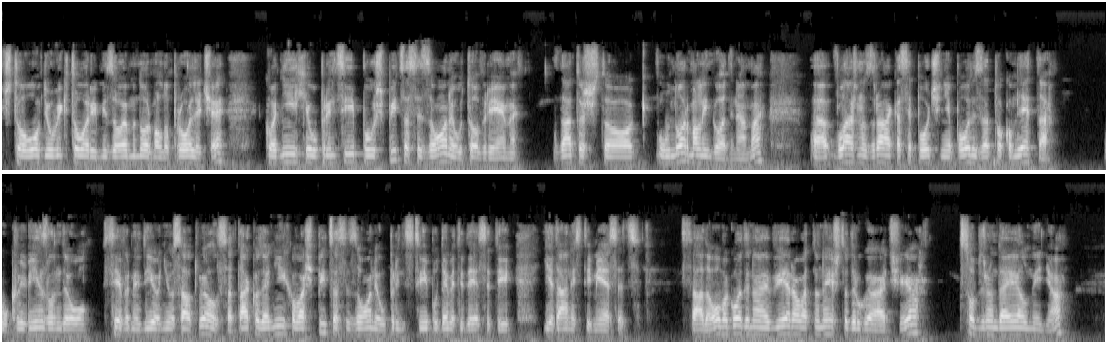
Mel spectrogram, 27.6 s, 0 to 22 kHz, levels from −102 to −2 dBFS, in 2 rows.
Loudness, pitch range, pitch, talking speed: -21 LUFS, 120-135 Hz, 125 Hz, 135 wpm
